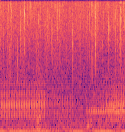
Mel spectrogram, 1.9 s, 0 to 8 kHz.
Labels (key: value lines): label: biophony, croak
recorder: SoundTrap 500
